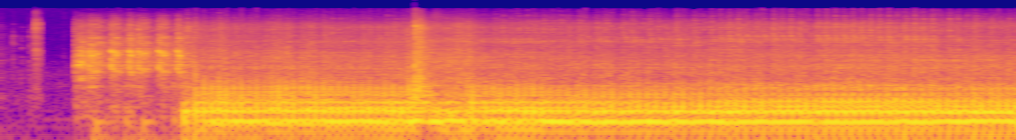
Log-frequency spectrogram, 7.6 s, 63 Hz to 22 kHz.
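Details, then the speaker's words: KTM 690 single after fitting and tightening a Rally Raid mechanical cam chain tensioner: starts and settles into a steady thumping idle with a light rapid tick on top; owner guesses the remaining tick is just the valves. "sounds good it doesn't get better I'm really tight on it already yeah okay so I guess that's just the valves then"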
